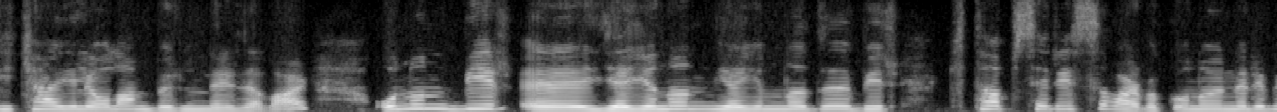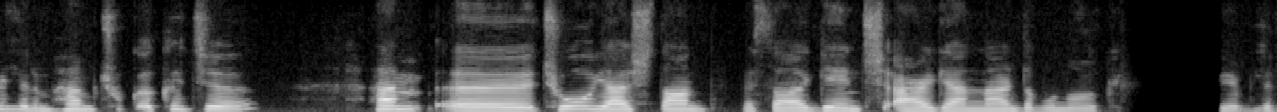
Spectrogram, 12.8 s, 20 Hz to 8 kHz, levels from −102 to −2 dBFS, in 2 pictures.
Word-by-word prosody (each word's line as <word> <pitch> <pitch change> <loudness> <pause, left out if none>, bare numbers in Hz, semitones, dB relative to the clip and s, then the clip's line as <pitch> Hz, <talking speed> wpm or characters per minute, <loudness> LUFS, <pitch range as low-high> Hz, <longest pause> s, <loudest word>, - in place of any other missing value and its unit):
hikâyeli 230 -1 0
olan 225 -1 -1
bölümleri 210 0 -1
de 210 - -3
var. - - 0 0.3
Onun 275 0 0
bir, 285 +2 -1
eee, - - +1 0.3
yayının 235 +4 +4
yayınladığı 230 +1 +1
bir 230 -1 -1 0.3
kitap 265 -2 -2
serisi 255 +1 -7
var. 215 -4 +1
Bak 210 -1 -6
onu 225 0 -2
önerebilirim. 230 -1 -3
Hem 220 +2 0
çok 220 - -16
akıcı 235 +2 -3 0.6
hem, 240 0 +4 0.2
eee, 195 0 +3
çoğu 245 +3 -2
yaştan 220 -1 +2 0.2
mesela 205 +2 0
genç 200 +1 -2
ergenler 195 +1 0
de 195 -3 -6
bunu 170 -1 -7 0.7
okuyabilir. 165 0 -9
225 Hz, 140 wpm, -21 LUFS, 205-240 Hz, 0.7 s, yayının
